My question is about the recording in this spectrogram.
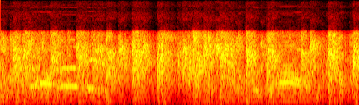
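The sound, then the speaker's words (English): A crowd at a meeting claps steadily for about five seconds for a speaker who has just finished sharing, a dense patter of many hands with a few voices calling out over it. “Let's give another hand of applause.”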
